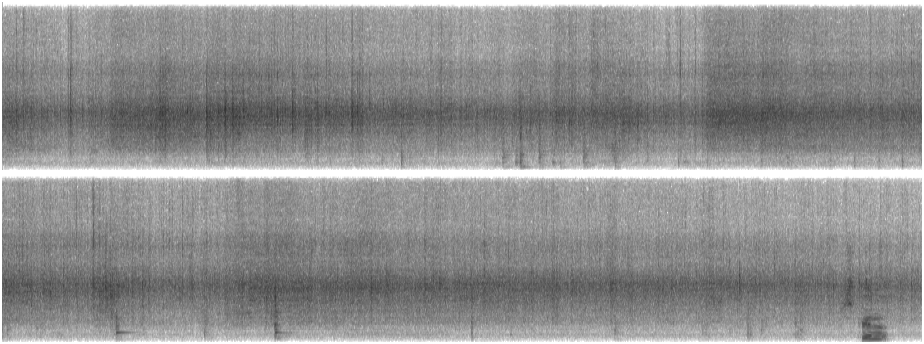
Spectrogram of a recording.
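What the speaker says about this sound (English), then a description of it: "Just kind of pressing them down a little bit with the spatula" German potato pancakes sizzle steadily in a hot pan, with a few scraping taps as a spatula presses them flat, close and continuous with no talking.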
